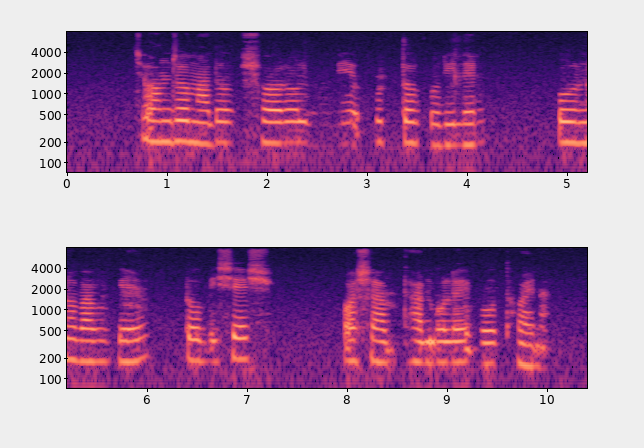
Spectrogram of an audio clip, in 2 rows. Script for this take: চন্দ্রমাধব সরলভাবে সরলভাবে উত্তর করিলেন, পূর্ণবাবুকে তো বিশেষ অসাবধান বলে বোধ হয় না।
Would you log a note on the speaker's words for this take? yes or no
yes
